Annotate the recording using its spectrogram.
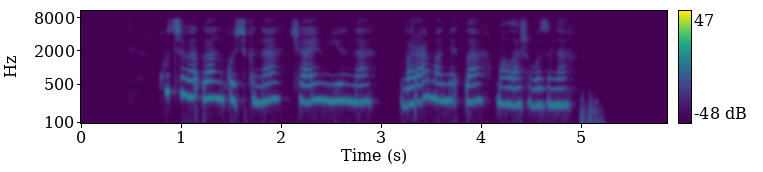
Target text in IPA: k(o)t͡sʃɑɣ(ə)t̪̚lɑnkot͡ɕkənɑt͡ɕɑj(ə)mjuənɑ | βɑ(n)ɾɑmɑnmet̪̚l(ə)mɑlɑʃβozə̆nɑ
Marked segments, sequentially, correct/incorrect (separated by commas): incorrect, incorrect, correct, incorrect, incorrect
